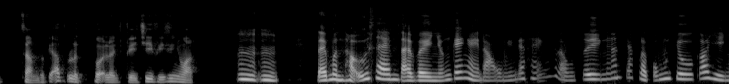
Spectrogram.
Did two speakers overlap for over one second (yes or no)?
no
